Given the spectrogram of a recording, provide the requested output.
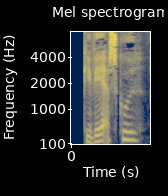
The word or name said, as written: geværskud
